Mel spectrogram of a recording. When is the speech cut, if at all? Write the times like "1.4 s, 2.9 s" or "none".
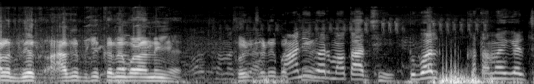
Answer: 2.8 s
